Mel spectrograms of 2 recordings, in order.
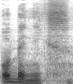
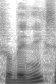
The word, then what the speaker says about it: Obénix: Goscinny, donc j'ai fait Obénix, avec un N. Alors c'est pas facile à prononcer, parce que des fois c'est Obélix, c'est un N, c'est Obénix avec un N.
